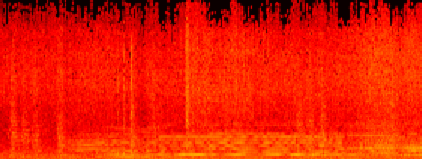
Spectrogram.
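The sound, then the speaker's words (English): A motorboat engine drones loudly and steadily as the boat speeds across water, throttle pushed and wheel turned, with a constant churning rush of spray and no voices. “I didn't know how to drive a boat, but I would learn. That piece of shit was going too slow. I pushed the throttle, turned the wheel, and sped after Soze.”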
